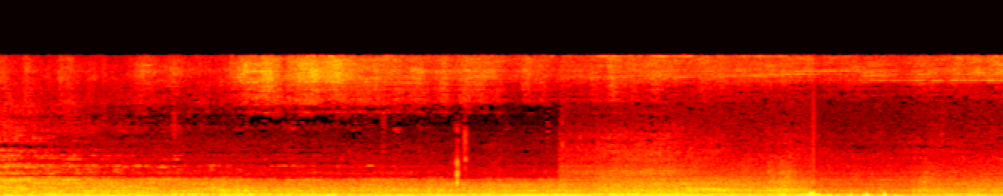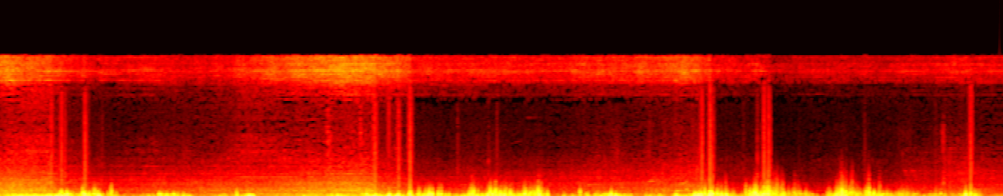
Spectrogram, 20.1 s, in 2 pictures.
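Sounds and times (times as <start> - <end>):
train bumps: 0.0 - 11.3
freight train wheels rumbling: 0.0 - 20.0.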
